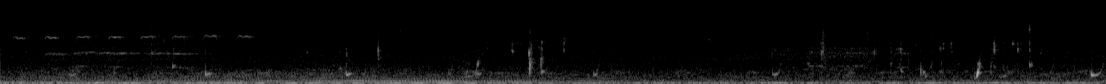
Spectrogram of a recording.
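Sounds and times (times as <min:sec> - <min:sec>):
small bird peeping: 0:00.0 - 0:02.6
low rumble of wind: 0:00.0 - 0:11.0.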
